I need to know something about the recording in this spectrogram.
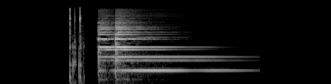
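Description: A bell chimes brightly and rings out, fading away.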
